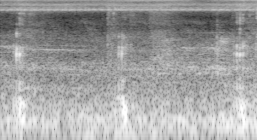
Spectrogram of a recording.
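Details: Pig, offered for sale, giving three short low grunts spaced about one second apart, over steady background hum and a Filipino speaker's voice nearby.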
